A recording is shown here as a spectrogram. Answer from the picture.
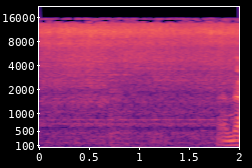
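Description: Stir-fry of chicken and vegetables sizzling steadily in a hot cast iron wok on medium-high heat.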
